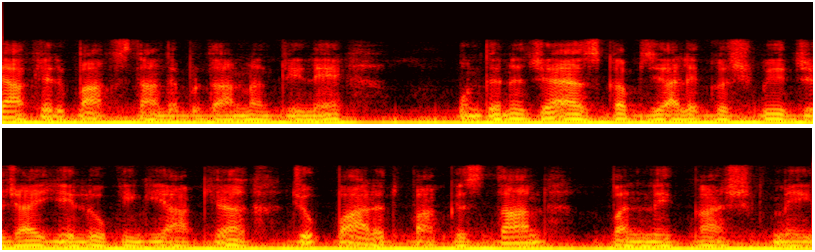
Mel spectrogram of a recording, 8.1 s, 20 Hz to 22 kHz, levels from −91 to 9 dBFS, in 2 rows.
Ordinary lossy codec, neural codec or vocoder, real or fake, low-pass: none; codec, 16 kHz, 4.8 kbps, FACodec; fake; 7.2 kHz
